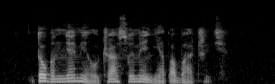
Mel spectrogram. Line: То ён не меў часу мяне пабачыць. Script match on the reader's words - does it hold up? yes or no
yes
